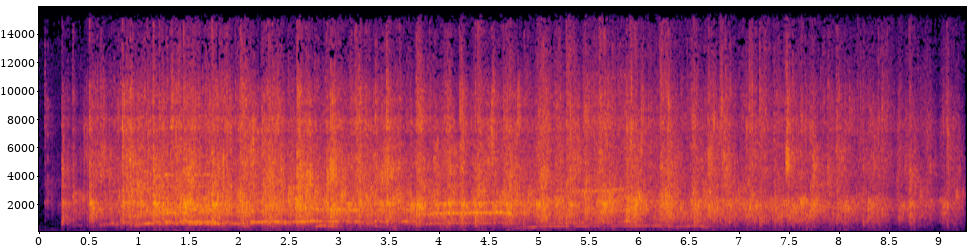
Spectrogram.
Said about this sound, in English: Thank you, everyone, for that round of applause.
